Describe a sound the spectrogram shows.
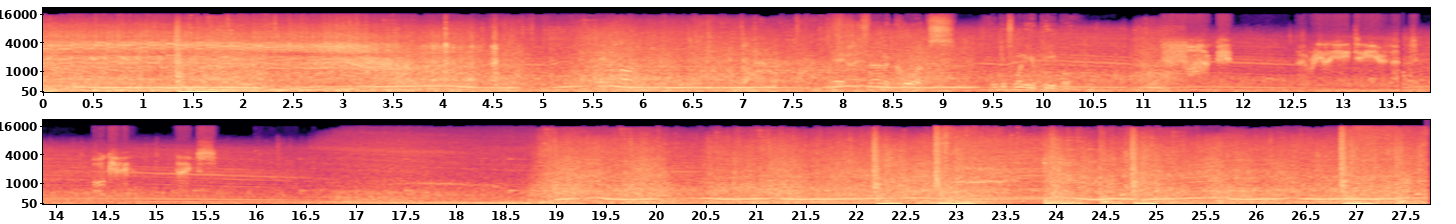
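A buggy engine revs up and down steadily.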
